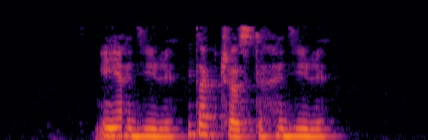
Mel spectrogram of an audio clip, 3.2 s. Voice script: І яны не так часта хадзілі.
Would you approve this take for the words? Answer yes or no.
no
